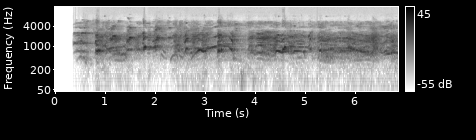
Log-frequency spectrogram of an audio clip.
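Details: Huskies from a husky-tour team calling together: a dense chorus of overlapping howls, yips and wavering whines, loud and continuous.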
